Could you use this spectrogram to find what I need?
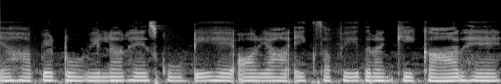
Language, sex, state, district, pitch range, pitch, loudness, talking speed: Hindi, female, Haryana, Rohtak, 170-180 Hz, 175 Hz, -13 LUFS, 180 wpm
